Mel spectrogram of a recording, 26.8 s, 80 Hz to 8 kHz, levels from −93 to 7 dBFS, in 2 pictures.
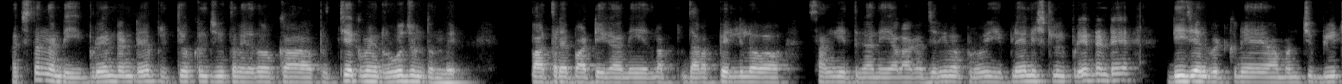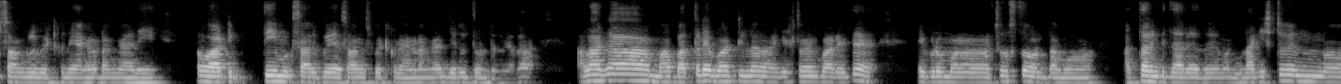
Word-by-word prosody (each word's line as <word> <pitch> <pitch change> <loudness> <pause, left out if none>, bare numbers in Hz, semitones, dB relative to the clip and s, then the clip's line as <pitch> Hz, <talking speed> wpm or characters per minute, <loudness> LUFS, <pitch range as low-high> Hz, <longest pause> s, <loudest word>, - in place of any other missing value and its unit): ఖచ్చితంగా 175 +6 -2
అండి. 145 -3 +2
ఇప్పుడేంటంటే, 145 +2 +2 0.2
ప్రతి 135 -1 -9
ఒక్కలి 145 0 0
జీవితంలో 145 -1 0
ఏదో 140 +1 +1
ఒక 135 +1 -3 0.3
ప్రత్యేకమైన 150 +3 +3
రోజుంటుంది. 140 -5 +4 0.8
బర్త్‌డే 140 0 +3
పార్టీ 130 +1 +1
కానీ, 130 0 0
ఏదైనా 130 0 -3 0.2
పెళ్ళిలో 140 0 +3 0.6
సంగీత్ 135 -1 -2
గానీ, 130 0 -3
అలాగా 130 0 -3
జరిగినప్పుడు 140 -1 -1 0.2
ఈ - - -4
ప్లే 145 0 +3
లిస్టులు 155 0 -1
ఇప్పుడేంటంటే, 170 +3 0 0.5
డీజేలు 150 -1 +9
పెట్టుకుని, 135 0 -2 0.2
ఆ - - -1
మంచి 130 +1 -5
బీట్ 140 +1 -1
సాంగ్లు 130 -1 -1
పెట్టుకుని 125 +1 -5
ఎగరడం 125 0 -3
గానీ, 120 0 -1 0.6
వాటి 140 0 +6 0.3
థీమ్‌కి 150 -1 +4
సారిపోయే 135 -1 0
సాంగ్స్ 130 -1 -3
పెట్టుకుని 125 0 -6
ఎగరడం 125 0 -4
గానీ 130 +1 -4
జరుగుతూ 130 0 -5
ఉంటుంది 115 -2 -10
గదా! 135 +5 -8 0.6
అలాగా 170 +2 +3 0.4
మా 140 - +1
బర్త్‌డే 160 +4 +3
పార్టీలో 150 0 0
నాకిష్టమైన 140 +1 -4
పాట 135 -1 -1
అయితే, 170 +6 0 0.6
ఇప్పుడు 140 +1 -2
మనం 135 0 -2 0.3
చూస్తూ 150 +1 -2
ఉంటాము. 125 -1 -3 0.5
'అత్తారింటికి 140 +2 +1
దారేదిలో' 130 0 -2 0.2
నాకు 130 +2 -4
ఇష్టమైన 150 0 -2
135 Hz, 125 wpm, -23 LUFS, 130-145 Hz, 0.8 s, డీజేలు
